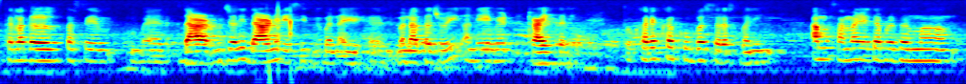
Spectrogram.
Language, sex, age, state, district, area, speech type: Gujarati, female, 45-60, Gujarat, Valsad, rural, spontaneous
